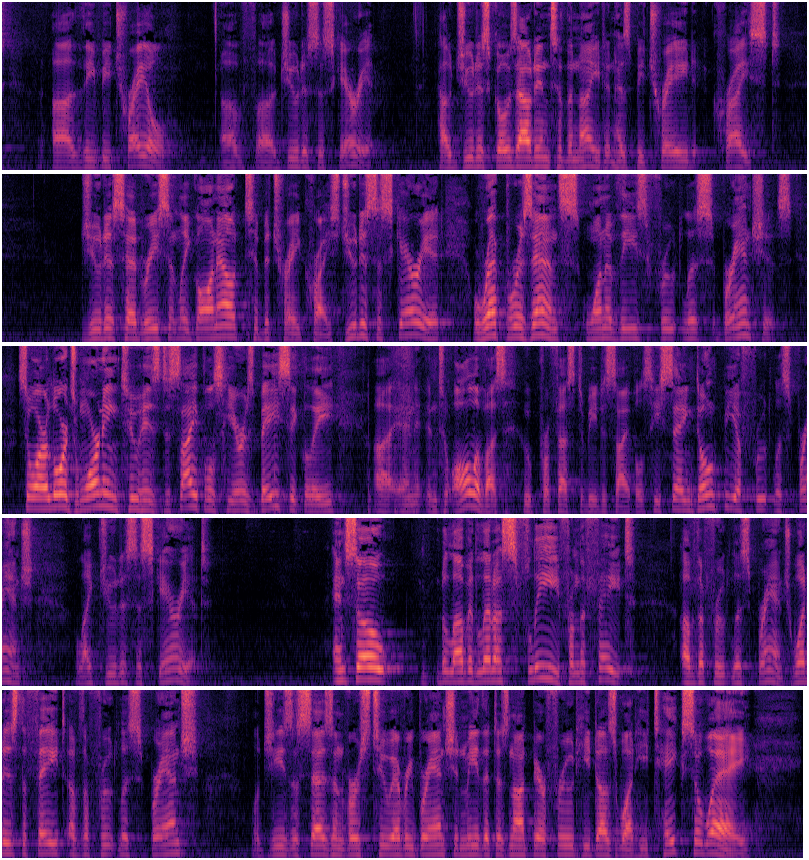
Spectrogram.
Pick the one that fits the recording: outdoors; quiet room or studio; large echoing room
large echoing room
